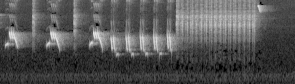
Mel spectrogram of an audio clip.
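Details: Nightingale singing in a forest: loud, sharp notes repeated in quick succession, then a fast buzzy trill lasting over a second before the phrase stops.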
